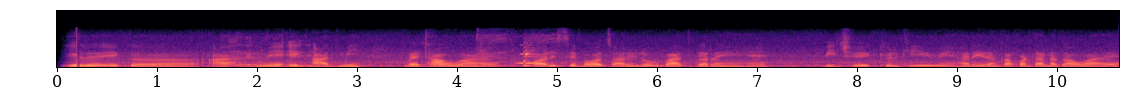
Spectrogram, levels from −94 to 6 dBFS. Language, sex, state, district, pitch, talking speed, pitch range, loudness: Hindi, female, Chhattisgarh, Balrampur, 205 Hz, 160 wpm, 200-215 Hz, -25 LUFS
